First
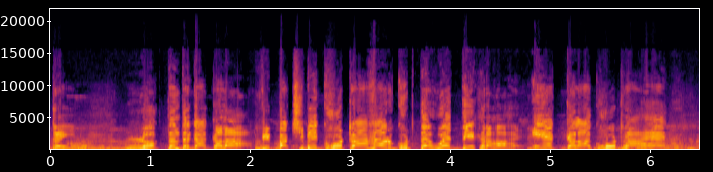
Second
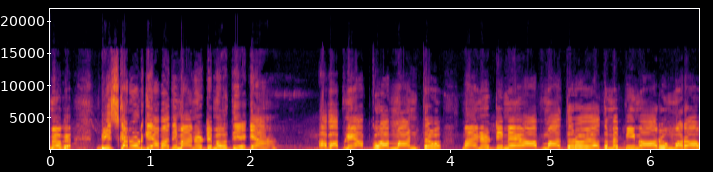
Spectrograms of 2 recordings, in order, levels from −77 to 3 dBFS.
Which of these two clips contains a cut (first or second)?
first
